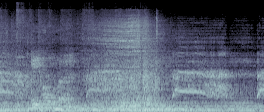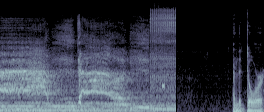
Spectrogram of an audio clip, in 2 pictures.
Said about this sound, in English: And then Adam is just screaming the entire time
